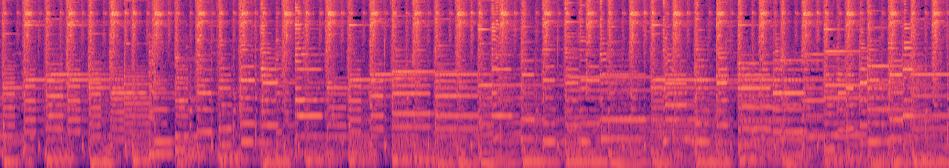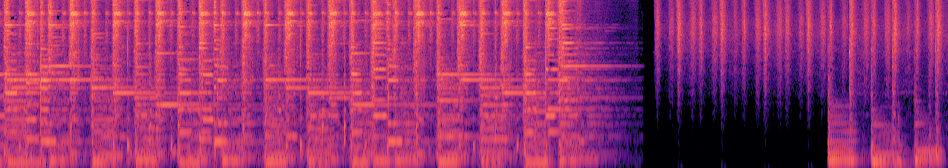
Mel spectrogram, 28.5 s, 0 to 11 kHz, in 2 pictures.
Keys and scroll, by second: 2.1-3.5 typing, 5.6-6.8 typing, 10.9 Escape, 13.4 Escape, 16.2 0, 16.9 ., 17.2 5, 17.7 Return, 20.6-22.1 typing.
